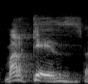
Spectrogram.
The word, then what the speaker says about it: Marquez: Marquez. – No, it's Marquez, right? – Marquez. – He's Spanish. He's Spanish. – Oh. Marquez. – That's better.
